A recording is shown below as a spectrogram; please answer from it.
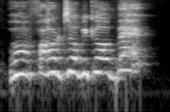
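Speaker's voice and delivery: put-on mother telling the kids off, sassy; sassy retort. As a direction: tell them off with a cheeky edge. Retold quip to children.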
